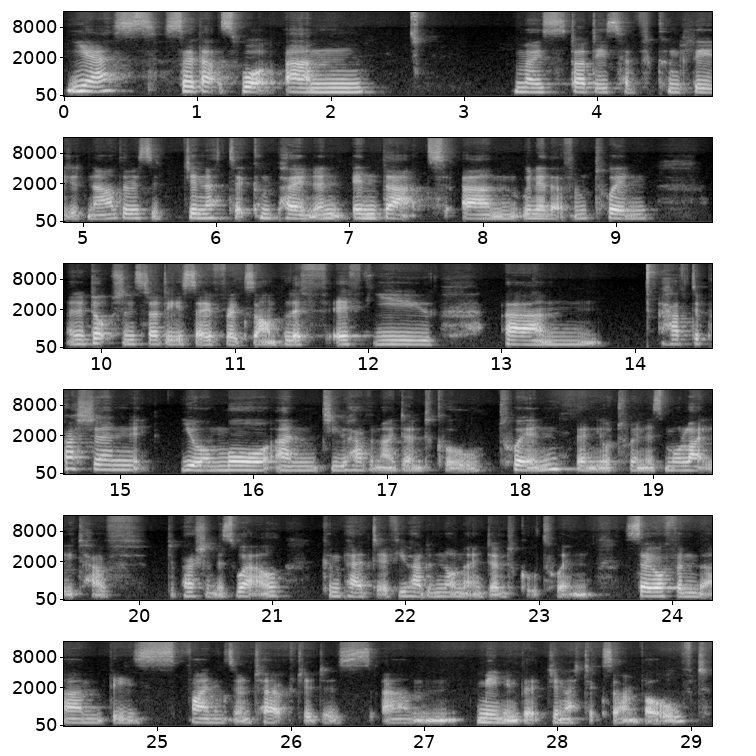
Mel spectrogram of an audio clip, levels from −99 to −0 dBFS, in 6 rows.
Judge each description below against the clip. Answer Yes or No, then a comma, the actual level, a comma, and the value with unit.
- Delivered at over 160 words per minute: No, average, 155 wpm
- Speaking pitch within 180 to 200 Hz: Yes, high, 190 Hz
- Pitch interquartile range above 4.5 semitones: No, average, 3.4 semitones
